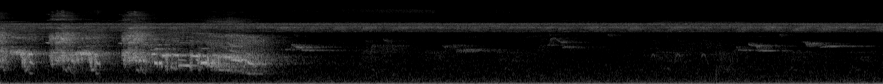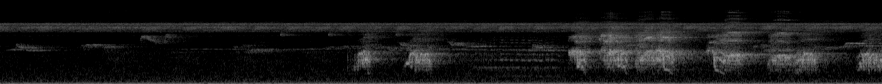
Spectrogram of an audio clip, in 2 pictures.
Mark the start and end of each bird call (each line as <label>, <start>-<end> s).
Hauxwell's Thrush (Turdus hauxwelli), 0.0-17.7 s
Mealy Parrot (Amazona farinosa), 0.0-17.7 s
Euler's Flycatcher (Lathrotriccus euleri), 10.0-10.9 s
Rufous-fronted Antthrush (Formicarius rufifrons), 10.5-15.4 s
